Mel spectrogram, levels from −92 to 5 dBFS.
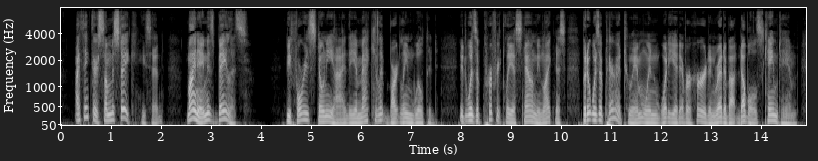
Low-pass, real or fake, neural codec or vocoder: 7.2 kHz; real; none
